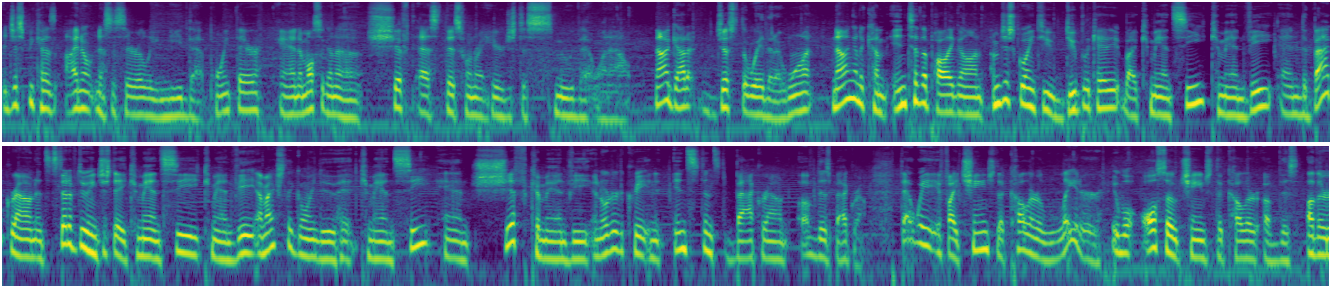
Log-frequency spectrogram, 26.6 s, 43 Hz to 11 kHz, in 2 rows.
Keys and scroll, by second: 0.0 Delete, 4.2 shift+s, 10.0 super+v, 16.9 super+c, 18.9 shift+super+v.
